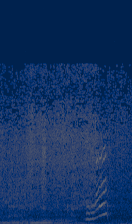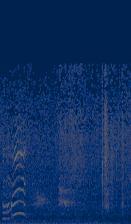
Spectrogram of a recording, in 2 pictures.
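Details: White stray cat on the street giving two short meows about a second apart, each rising then falling in pitch with strong overtones, over a steady low background hum.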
